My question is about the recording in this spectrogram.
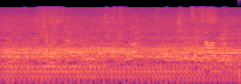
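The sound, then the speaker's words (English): A steady, unbroken engine buzz from an Israeli military drone circling over a neighbourhood, a loud droning hum with a layered, motor-like tone that holds constant throughout. “It's eerily quiet here, but there's an ever-present buzzing noise.”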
